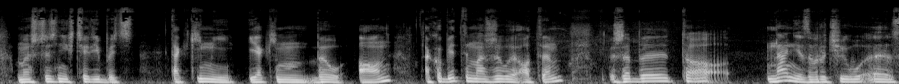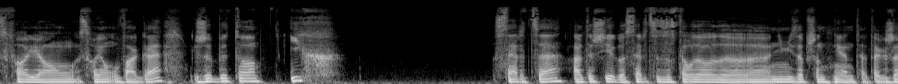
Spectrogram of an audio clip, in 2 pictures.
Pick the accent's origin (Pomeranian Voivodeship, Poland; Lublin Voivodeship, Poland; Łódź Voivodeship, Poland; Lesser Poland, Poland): Łódź Voivodeship, Poland; Łódź; Ja sam pamiętam, no ja mam lat 37, no i pamiętam też Peweks, który był u mnie w Łodzi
